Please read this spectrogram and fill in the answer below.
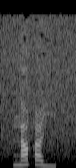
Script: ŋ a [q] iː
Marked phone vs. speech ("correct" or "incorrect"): correct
